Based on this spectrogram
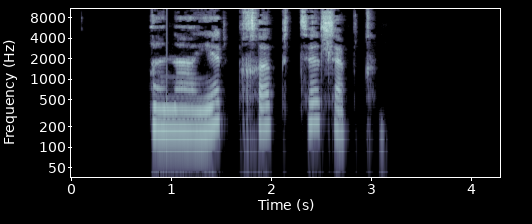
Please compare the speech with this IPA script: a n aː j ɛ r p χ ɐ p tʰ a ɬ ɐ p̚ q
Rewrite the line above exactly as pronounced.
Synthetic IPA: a n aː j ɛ r p χ ɐ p tʰ ɐ ɬ ɐ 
